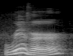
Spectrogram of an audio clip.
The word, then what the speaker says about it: river: because in the word River the letters r i are the stressed or more important syllable there's going to be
